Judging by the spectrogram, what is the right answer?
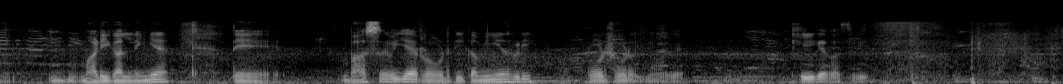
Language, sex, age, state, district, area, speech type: Dogri, male, 18-30, Jammu and Kashmir, Reasi, rural, spontaneous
